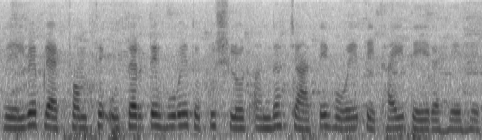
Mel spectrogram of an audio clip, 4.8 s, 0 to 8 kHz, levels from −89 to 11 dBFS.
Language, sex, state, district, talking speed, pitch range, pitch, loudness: Hindi, female, Maharashtra, Mumbai Suburban, 185 wpm, 170-205 Hz, 185 Hz, -17 LUFS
